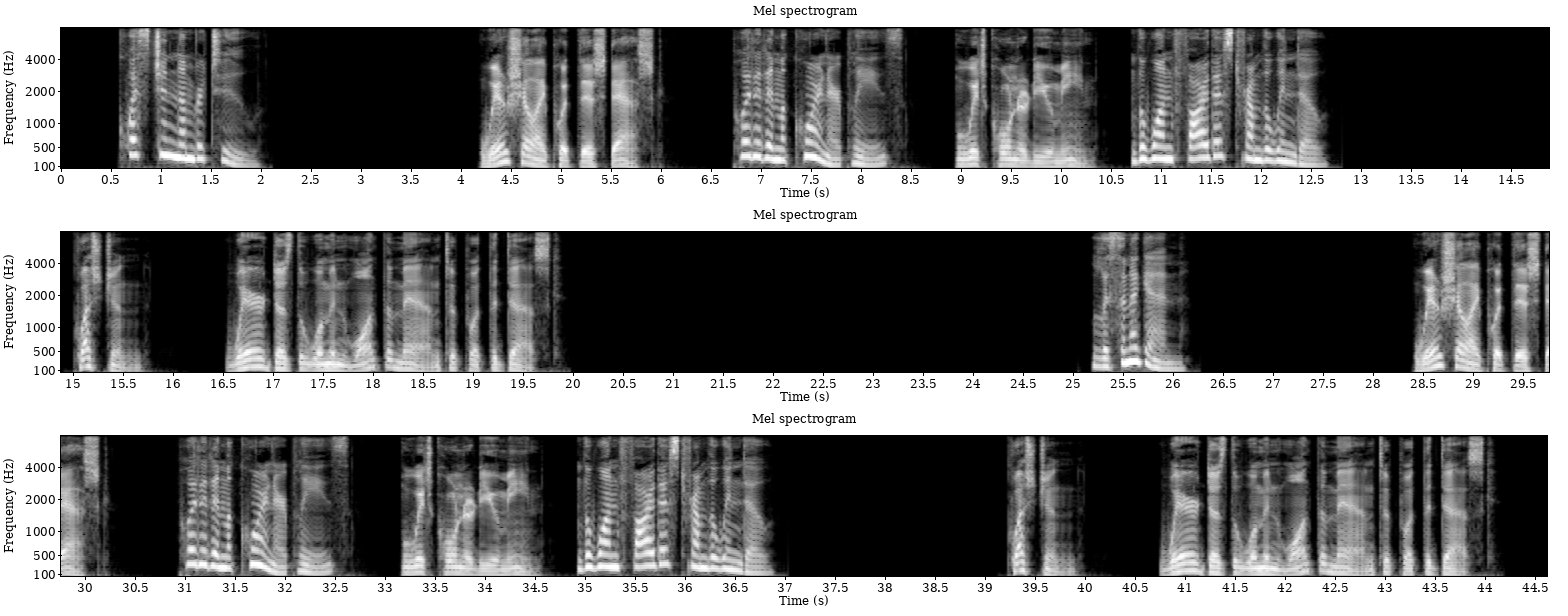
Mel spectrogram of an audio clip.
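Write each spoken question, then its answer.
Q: Where does the woman want the man to put the desk?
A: In the corner farthest from the window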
